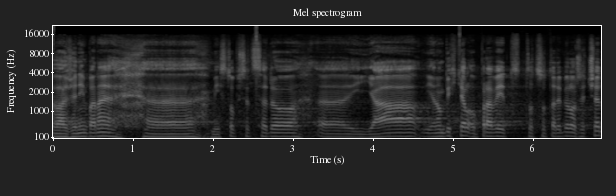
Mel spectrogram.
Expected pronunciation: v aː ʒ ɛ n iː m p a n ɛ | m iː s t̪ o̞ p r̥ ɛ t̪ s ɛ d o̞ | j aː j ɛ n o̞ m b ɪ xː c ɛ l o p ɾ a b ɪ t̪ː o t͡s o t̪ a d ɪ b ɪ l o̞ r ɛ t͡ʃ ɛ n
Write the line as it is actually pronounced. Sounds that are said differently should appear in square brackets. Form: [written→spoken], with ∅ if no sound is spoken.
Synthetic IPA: v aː ʒ ɛ n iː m p a n ɛ | m iː s t̪ o̞ p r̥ ɛ t̪ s ɛ d o̞ | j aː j ɛ n o̞ m b ɪ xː c ɛ l o p ɾ a [b→v] ɪ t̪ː o t͡s o t̪ a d ɪ b ɪ l o̞ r ɛ t͡ʃ ɛ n

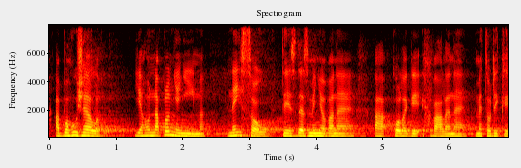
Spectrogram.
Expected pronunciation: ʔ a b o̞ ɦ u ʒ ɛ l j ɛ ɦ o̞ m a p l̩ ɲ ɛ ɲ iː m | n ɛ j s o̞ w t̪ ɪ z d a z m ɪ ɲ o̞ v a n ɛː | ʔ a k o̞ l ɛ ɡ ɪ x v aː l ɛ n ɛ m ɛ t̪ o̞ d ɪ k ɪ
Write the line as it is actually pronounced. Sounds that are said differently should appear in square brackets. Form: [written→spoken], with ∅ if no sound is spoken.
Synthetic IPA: ʔ a b o̞ ɦ u ʒ ɛ l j ɛ ɦ o̞ [m→n] a p l̩ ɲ ɛ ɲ iː m | n ɛ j s o̞ w t̪ ɪ z d [a→ɛ] z m ɪ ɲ o̞ v a n ɛː | ʔ a k o̞ l ɛ ɡ ɪ x v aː l ɛ n [ɛ→ɛː] m ɛ t̪ o̞ d ɪ k ɪ

